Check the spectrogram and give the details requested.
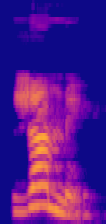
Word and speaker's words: jamais: وانتبهوا بالنسبة لتوجور وجامي فكنكتبوهم بأس آخر الكلمة ولكنها لا تنطق. toujours jamais.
